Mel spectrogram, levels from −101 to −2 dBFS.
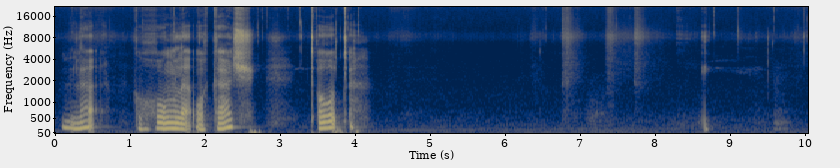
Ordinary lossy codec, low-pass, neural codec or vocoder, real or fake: none; none; none; real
